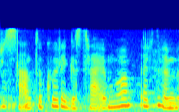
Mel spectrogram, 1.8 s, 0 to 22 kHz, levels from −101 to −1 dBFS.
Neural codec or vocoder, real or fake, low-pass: none; real; 7.2 kHz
